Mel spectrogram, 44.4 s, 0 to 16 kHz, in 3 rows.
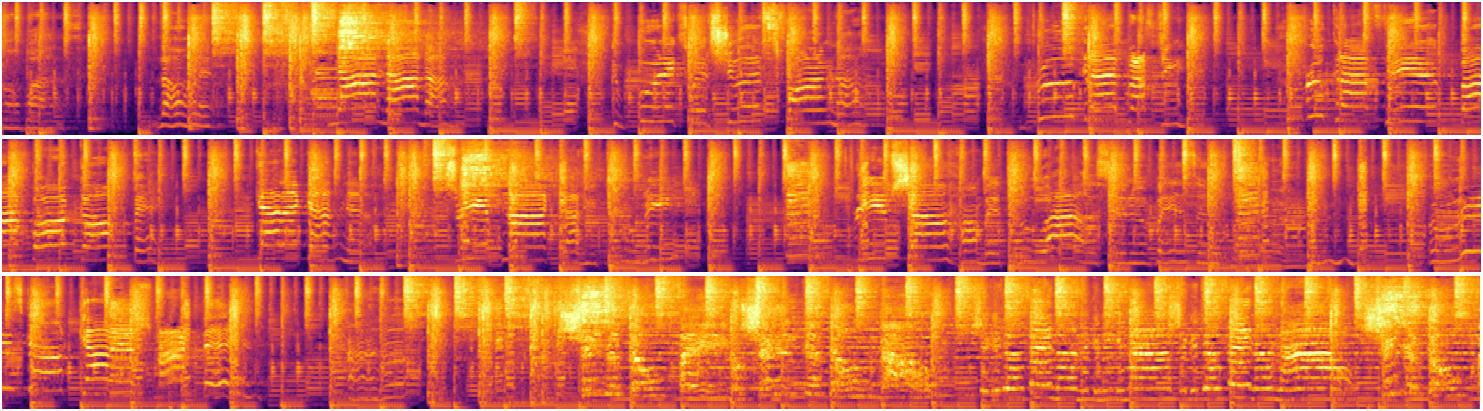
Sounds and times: Music: 0.0 - 44.3.

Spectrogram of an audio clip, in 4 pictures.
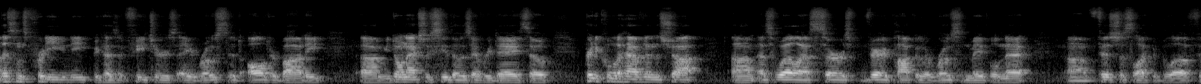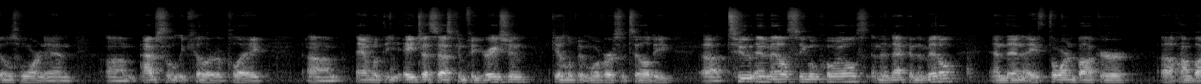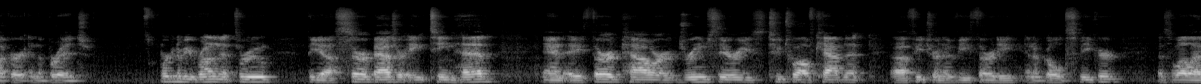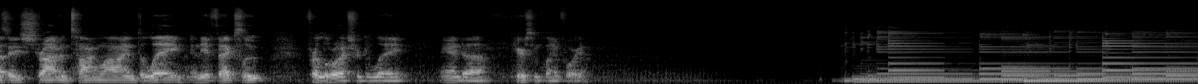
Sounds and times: Speech: 0.0 - 42.0.

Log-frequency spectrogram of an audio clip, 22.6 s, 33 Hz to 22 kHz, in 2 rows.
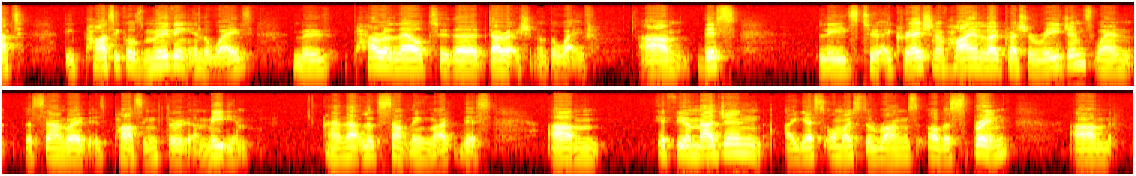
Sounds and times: Speech: 0.0 - 7.4, 8.2 - 13.9, 14.5 - 22.6.

